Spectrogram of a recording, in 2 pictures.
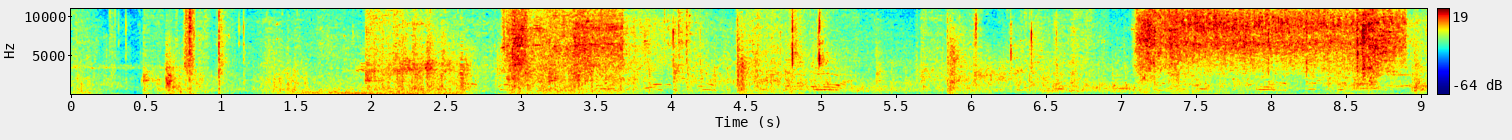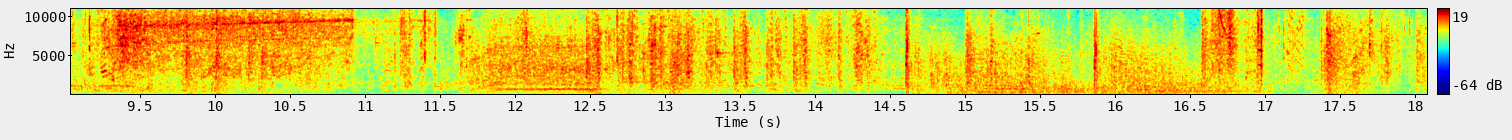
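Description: Gunfire in the video game Titanfall 2, with bursts of shots and booming impacts packed together, loud and busy, and people talking throughout.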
